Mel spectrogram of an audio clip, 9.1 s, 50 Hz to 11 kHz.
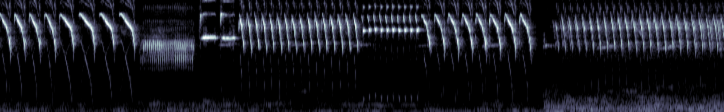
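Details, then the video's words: Canary song intended to train other birds: falling swept notes, a low buzzy phrase, a thin whistle, rapid trills and a chiming tinkling series, ending in a long fast trill over faint background noise. "Kicau Burung Kenari 179 II LUAR BIASA GACOR PANJANG Cocok untuk Masteran"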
